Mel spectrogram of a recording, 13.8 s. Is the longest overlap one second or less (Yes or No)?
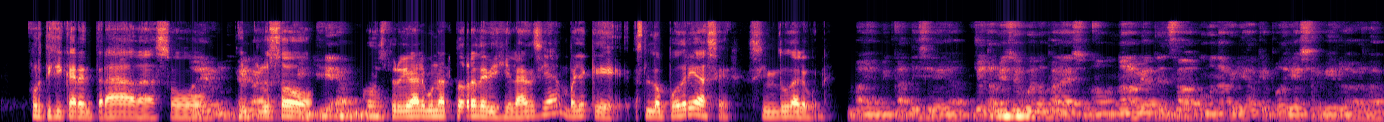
No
